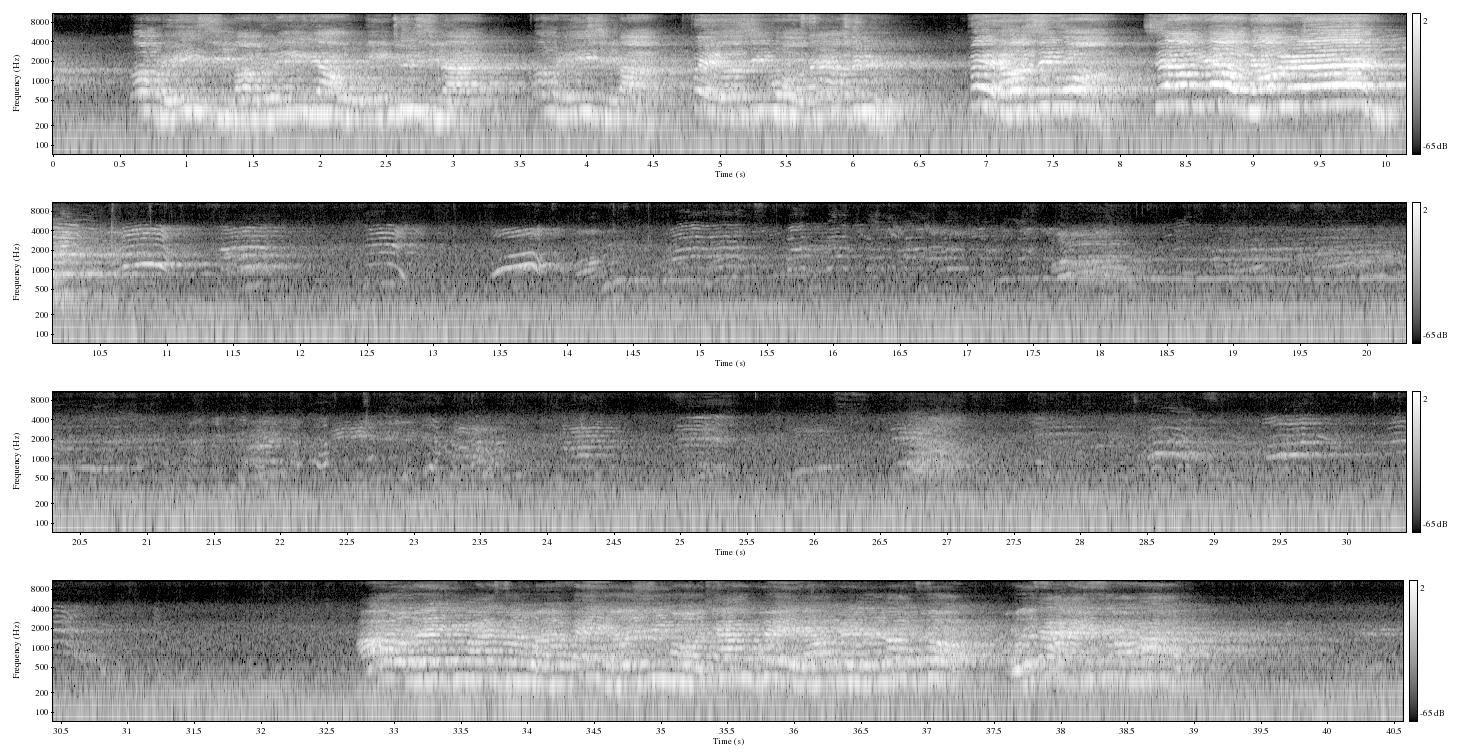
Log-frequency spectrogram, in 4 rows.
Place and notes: Taipei, Taiwan - Protest against nuclear power
Protest against nuclear power, Zoom H4n+ Soundman OKM II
